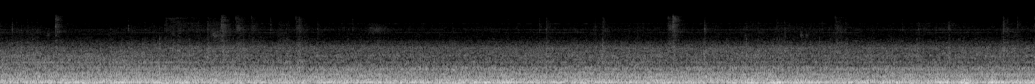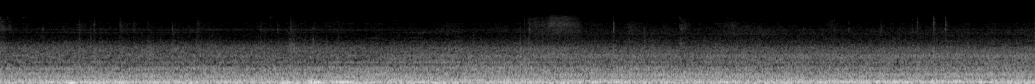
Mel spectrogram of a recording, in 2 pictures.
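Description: Tyres roar steadily on the road surface.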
